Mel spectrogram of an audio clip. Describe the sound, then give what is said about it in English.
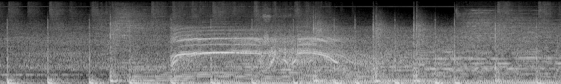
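A loud crowd at a heavy metal concert in Memphis roars and screams continuously, with a piercing, wavering high-pitched scream soaring above the din for a couple of seconds midway through. “As a bad big one, heavy metal Memphis, scream!”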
